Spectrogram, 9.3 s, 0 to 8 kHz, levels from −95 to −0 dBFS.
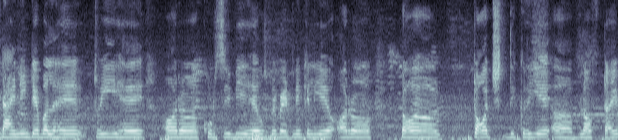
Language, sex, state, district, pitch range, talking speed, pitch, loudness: Hindi, female, Maharashtra, Mumbai Suburban, 185-195 Hz, 150 wpm, 190 Hz, -18 LUFS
